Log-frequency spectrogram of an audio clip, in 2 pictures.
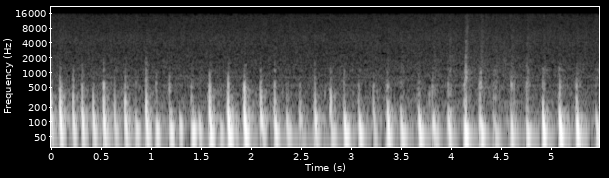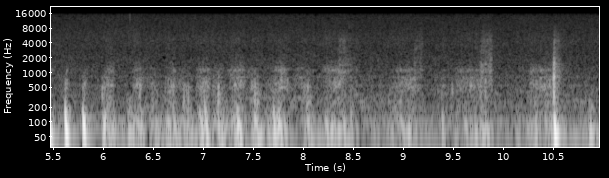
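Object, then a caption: Darbuka drum with plastic head. Both hands tap the white plastic membrane of a hollow darbuka drum with fingertips and nails. A fast, steady run of short, deep, booming thumps fills the first half, then gives way to softer, lighter taps with brighter clicks, before one final firm thump near the end.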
